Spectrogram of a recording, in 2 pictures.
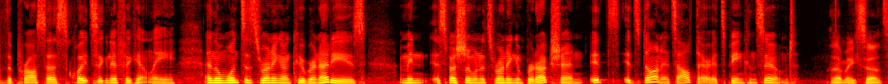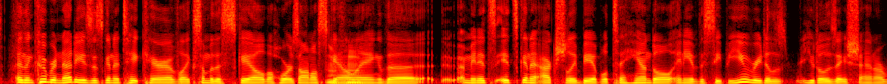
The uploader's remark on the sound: live from the podcast booth at Microsoft BUILD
